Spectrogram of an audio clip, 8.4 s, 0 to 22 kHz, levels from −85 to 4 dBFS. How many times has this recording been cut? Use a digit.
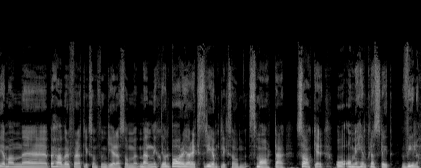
1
